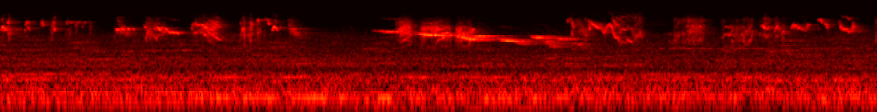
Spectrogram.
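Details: Red siskin (Spinus cucullatus) singing a fast, scratchy twitter of high chirps, with a longer buzzy trill sliding downward midway; faint low hum behind.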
